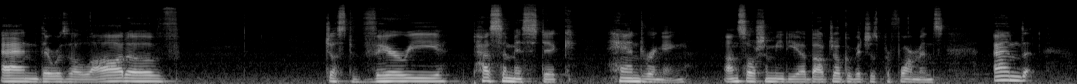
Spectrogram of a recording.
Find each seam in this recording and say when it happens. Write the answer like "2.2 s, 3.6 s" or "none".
none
